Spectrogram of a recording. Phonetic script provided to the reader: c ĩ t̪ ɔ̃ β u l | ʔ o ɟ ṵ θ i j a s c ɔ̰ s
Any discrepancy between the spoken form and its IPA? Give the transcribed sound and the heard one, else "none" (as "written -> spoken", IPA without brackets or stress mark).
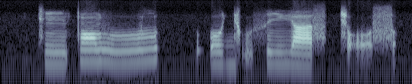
none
